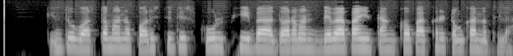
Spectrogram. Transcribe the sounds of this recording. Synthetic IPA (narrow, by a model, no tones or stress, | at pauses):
kḭnt̪ubɔɾt̪ɔmanɔpɔɾist̪ʰit̪iskulpʰibad̪ʱɔɾɔmand̪ebapaĩt̪aŋkɔpakʰɔɾeʈɔŋkanɔt̪ʰila̰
